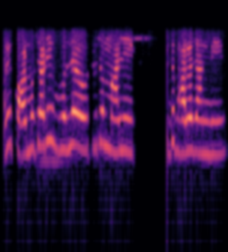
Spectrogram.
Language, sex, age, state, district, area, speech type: Bengali, female, 18-30, West Bengal, Uttar Dinajpur, urban, conversation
